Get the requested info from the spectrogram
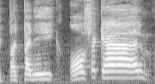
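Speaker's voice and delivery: loud, high call for calm; hammed-up crowd-calming yell; mock panic control. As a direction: shout everyone down jokingly. Mock calming of panic after bomb joke.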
